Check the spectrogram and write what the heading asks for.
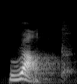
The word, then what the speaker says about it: wrap: Words that start with WR, W is silent. Right, ring, wrap.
